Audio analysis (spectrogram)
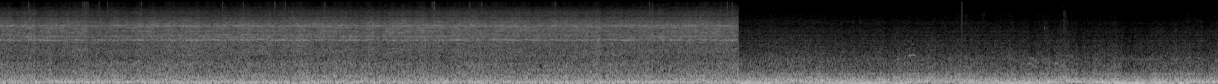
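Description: A simulated airliner in the X-Plane 11 flight game cruises on a morning flight, its engines giving a loud, steady broadband roar throughout. Partway through, the upper hiss drops away and a deeper, rumbling drone remains.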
